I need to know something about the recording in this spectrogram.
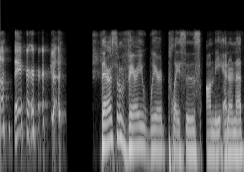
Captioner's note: laugh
